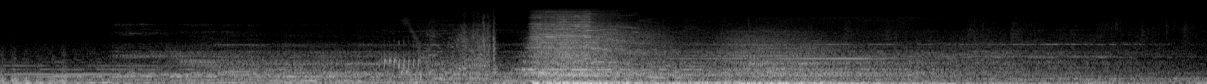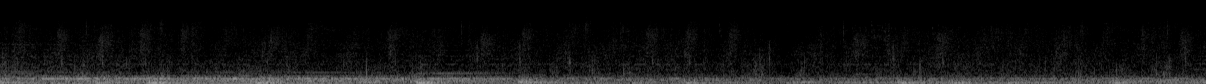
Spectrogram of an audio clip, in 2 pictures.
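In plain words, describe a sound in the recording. Soft footsteps patter over damp ground.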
